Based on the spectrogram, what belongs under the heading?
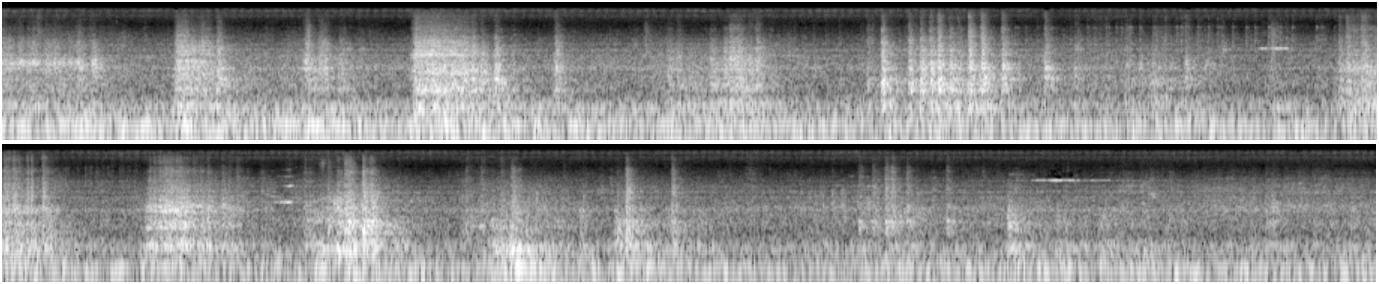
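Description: Empty container flat wagons of a freight train rolling past, a steady rumble of wheels on rail with louder bursts of wheel noise every couple of seconds, easing off near the end.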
